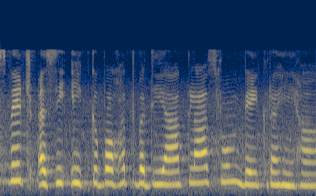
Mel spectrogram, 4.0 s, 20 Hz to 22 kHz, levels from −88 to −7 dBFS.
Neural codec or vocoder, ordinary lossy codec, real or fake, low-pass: codec, 16 kHz, 8 kbps, FunCodec, trained on Chinese and English, 25 frames a second; none; fake; none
